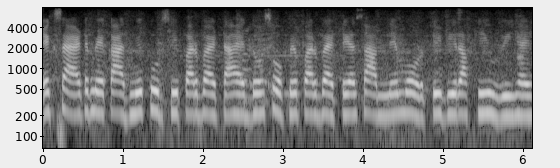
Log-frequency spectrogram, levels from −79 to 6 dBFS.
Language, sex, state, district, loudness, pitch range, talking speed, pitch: Hindi, female, Bihar, Patna, -15 LUFS, 210-220 Hz, 195 wpm, 215 Hz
